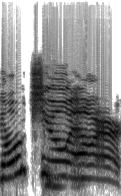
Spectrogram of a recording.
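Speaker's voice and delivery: very high-pitched, furious, out-of-control outburst. Retelling a match, the speaker acts out a woman defending her mom: imitating someone losing it. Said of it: "Like she was losing it".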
